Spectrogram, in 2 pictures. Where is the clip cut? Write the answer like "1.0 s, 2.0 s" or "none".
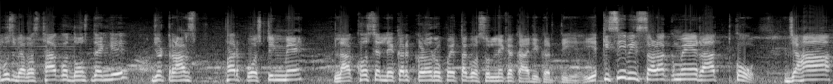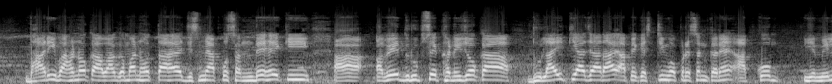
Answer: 6.0 s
